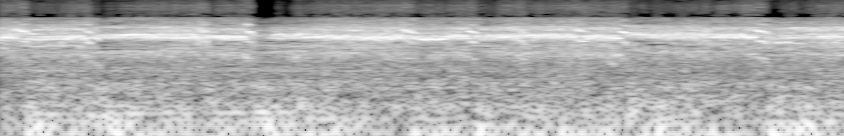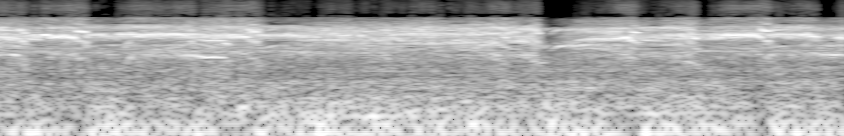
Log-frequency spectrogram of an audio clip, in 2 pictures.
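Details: Peregrine falcon chicks, Madrid, calling insistently while the female delivers a small bird and leaves part of the prey for them to feed alone; dense overlapping shrill screeching, strained wails with brief breaks.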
